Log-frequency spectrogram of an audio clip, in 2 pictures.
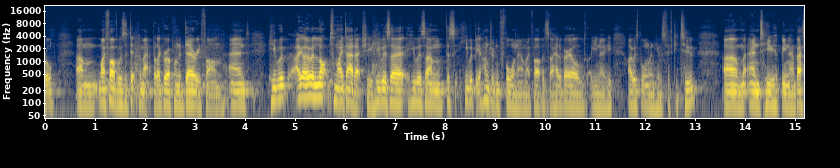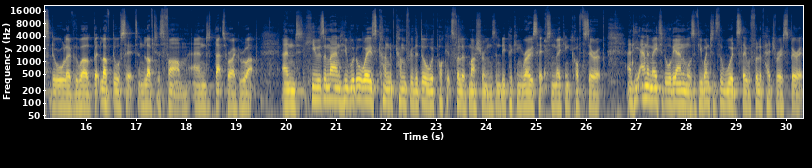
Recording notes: Chat in front of a live audience at The Good Life Experience.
